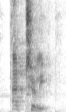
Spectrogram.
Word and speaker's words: actually: Mais très souvent, vous l'entendrez prononcer sans le son ou. Directement, actually.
